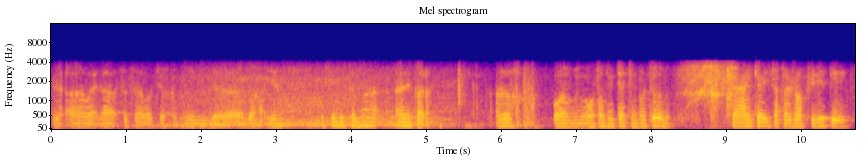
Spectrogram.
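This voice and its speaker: A young Belgian man rambles through a casual vlog in a Belgian French accent, stopping often for fillers and restarts. The sound is thin and boxy, like a phone line, and a steady hiss runs under it. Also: mid-range voice, moderate pace. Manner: rambling, hesitant, many fillers. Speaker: vlogger. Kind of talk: casual room-tour vlog. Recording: tinny lo-fi phone-like audio with hiss.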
